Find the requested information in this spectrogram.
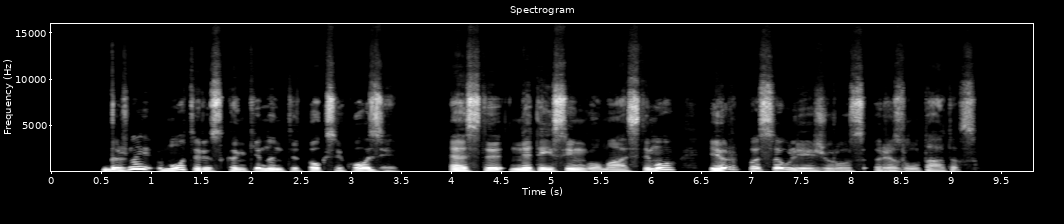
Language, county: Lithuanian, Šiauliai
